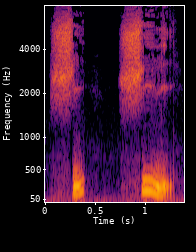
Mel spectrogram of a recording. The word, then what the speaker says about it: Chili: Okay, Chili. Le Chili. La Bolivie. Okay, final E not pronounced.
